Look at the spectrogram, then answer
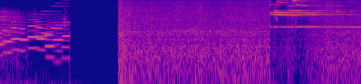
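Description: Small chimes sit on the ground in a Starfield game scene, giving a few bright bell tones over steady broadband noise near the end, after a melodic tone passage and a brief silence.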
